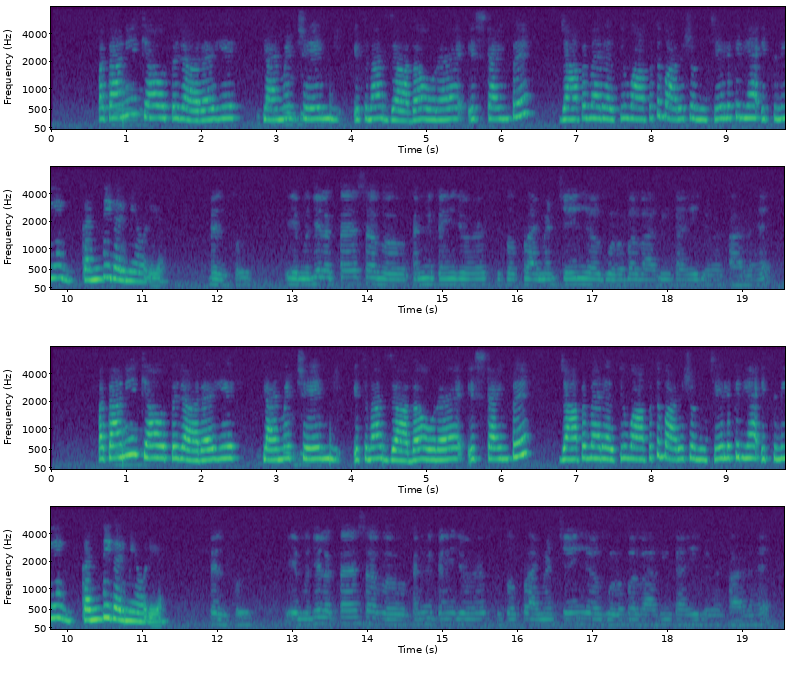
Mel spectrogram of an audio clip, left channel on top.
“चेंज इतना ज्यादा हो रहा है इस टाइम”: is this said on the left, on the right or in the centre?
Right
